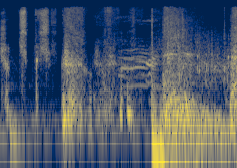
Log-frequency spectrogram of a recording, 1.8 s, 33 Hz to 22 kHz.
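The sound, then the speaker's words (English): A gun being loaded, as a sound effect from the video game Red Dead Redemption 2: loud, sharp mechanical clacks, then a dense, noisy burst that holds steady to the end. “Do you like a sound effect kind of thing, like a? You know what? I'm gonna start doing that now. Like a gun being loaded, like.”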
